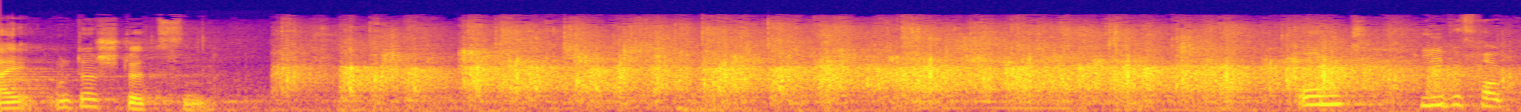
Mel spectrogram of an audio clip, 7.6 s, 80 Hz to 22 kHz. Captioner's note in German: Beifall BÜNDNIS 90/DIE GRÜNEN und CDU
